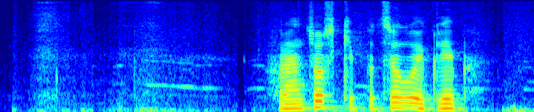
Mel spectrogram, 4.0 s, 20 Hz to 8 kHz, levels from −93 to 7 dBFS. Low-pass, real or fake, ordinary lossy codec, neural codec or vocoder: none; real; none; none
